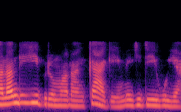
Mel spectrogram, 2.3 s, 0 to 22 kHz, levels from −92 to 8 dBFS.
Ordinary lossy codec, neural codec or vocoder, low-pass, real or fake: none; codec, 16 kHz, about 1 kbps, DyCAST, with the encoder's durations; 5.4 kHz; fake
